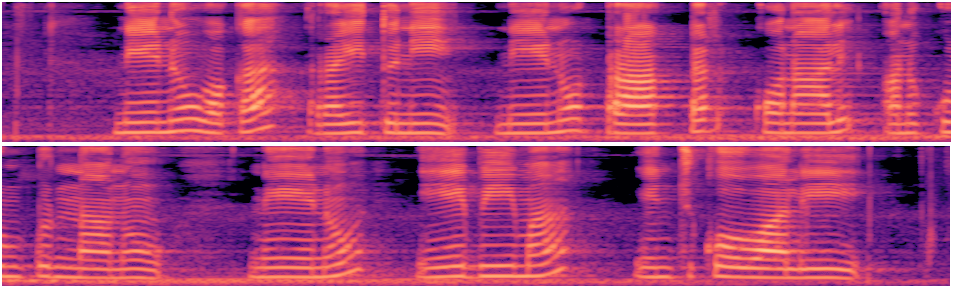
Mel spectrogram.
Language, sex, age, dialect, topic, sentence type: Telugu, female, 25-30, Telangana, agriculture, question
